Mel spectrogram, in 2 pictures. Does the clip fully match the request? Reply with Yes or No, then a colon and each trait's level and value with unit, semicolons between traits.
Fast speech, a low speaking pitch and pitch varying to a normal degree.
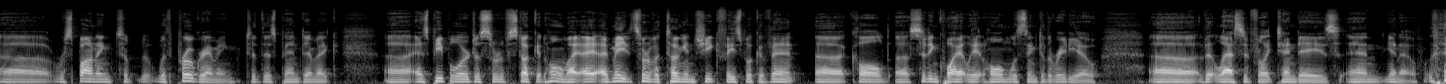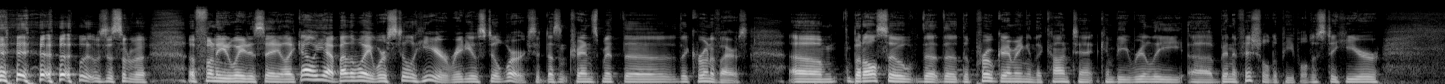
Yes: fast, 210 wpm; low, 120 Hz; average, 3.1 semitones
